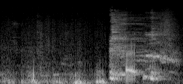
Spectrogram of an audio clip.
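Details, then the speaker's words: Adult man with a yearly bronchial chest infection gives a short, rough cough burst in a small room. "Je j'ai comme tous les ans, j'ai chopé un petit peu quelque chose sur les bronches. Donc voilà. Voilà. Donc si parfois je tousse ou que ma voix part un peu, vous m'en excuserez."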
